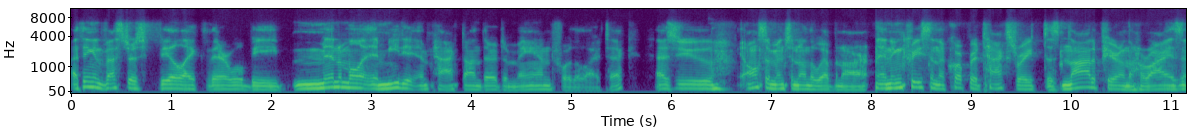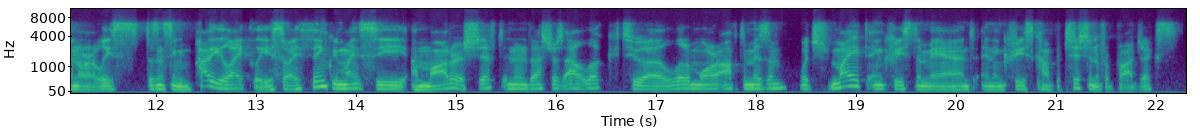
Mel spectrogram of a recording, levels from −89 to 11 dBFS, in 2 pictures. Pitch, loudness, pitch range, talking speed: 110 Hz, -17 LUFS, 95-120 Hz, 190 wpm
